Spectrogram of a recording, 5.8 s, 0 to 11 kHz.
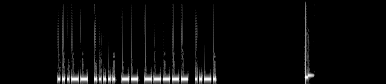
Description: Morse code, heard as a keyed tone, about 36 wpm, 690 Hz. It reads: 35M0F
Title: Code Groups - 5 Letter:Numbers - 35wpm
